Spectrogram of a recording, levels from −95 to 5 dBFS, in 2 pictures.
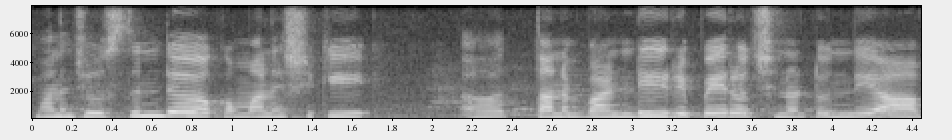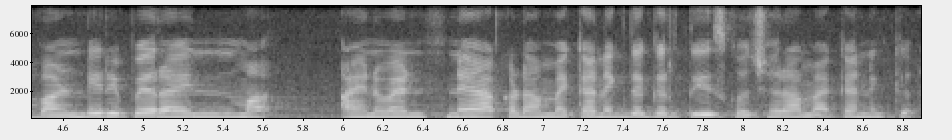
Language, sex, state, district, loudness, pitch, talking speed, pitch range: Telugu, female, Andhra Pradesh, Visakhapatnam, -17 LUFS, 225 Hz, 135 wpm, 215-240 Hz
